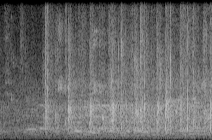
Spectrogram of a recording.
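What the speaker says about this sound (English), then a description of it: "He gets a nice applause from his bench as he exits the game" Bench players at a boys varsity high school basketball game applaud a player leaving the court, a steady patter of clapping over gym crowd noise and murmuring voices.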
